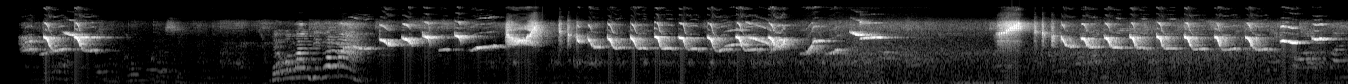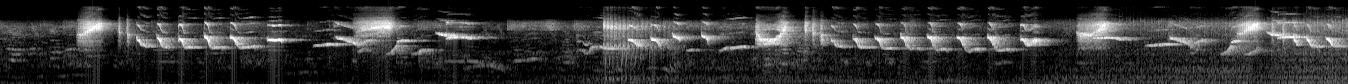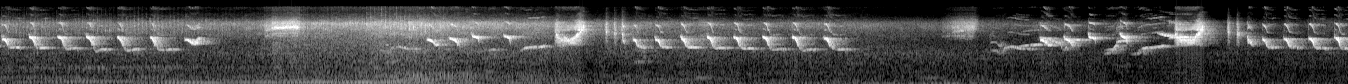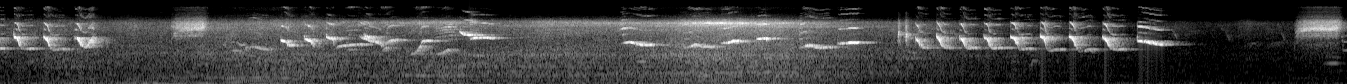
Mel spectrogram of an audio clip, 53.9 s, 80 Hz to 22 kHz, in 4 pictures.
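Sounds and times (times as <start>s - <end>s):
bird song trills: 0.2s - 1.4s, 3.1s - 53.9s.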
